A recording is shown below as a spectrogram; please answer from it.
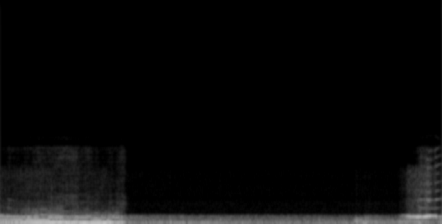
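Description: A bowhead whale gives a strong, harmonic moan that wavers slightly before breaking off.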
